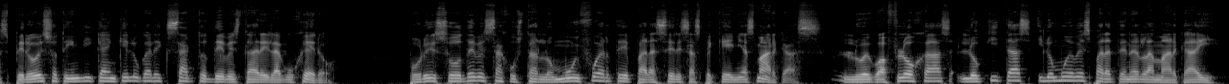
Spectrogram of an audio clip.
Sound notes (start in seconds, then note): none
